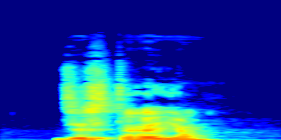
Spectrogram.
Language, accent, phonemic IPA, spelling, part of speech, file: French, Canada, /dis.tʁɛj.jɔ̃/, distrayions, verb, LL-Q150 (fra)-distrayions.wav
- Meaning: inflection of distraire: 1. first-person plural imperfect indicative 2. first-person plural present subjunctive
